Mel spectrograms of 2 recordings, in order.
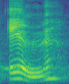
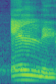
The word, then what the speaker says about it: elle: that ill but with l l is spelled e-l-l-e but it's pronounced just fine you have to ignore the final e okay it's not ele or Eli or something like that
